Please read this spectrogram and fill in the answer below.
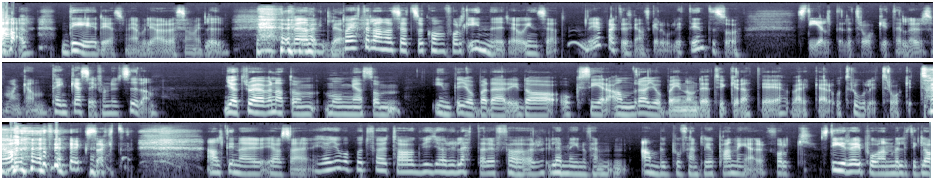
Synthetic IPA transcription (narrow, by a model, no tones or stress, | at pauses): ʔæɾd̪ɛæɖɛ̰sɔmjɑ̰ːvɪljœ̰ːɾa̰ɾɛ̰st̪aa̰vmɪt̪lḭːvmɛnlɪə̰pʰɔɛt̪ːɛləɾanːat̪sɛt̪ːsɔkʰɔmːəɾfɔlkɪnːɪ̰d̪ɛ̰ɔ̰ɪnseːɾa̰t̪m̩d̪ɛæɾfak̚t̪ɪst̪ɡa̰nskaɾṵːlɪɡt̚d̪ɛɾɪnt̪əsɔ | st̪eːlt̪ɛlːəʈʰɾoːkɪt̪ɛlːəɾsɔmːankʰant̪ʰɛŋkasɛjfɾɔnʉ̟ːt̪siːd̪a̰n | jɑːɡt̪ʰɾuːɾɛːvənat̪̚d̪ɔmːɔŋːasɔm | ʔɪnt̪əjɔbːaɖæɾɪ̰d̪ɑːɔkseːɾa̰nd̪ɾajɔbːaɾɪ̰nːɔ̰md̪ɛ̰t̪ʰʏkːəɾa̰t̪̚d̪ɛ̰væ̰ɾka̰ɾʊt̪ʰɾuːlɪ̰t̪ʰːɾo̰ːkɪ̥t̪jɑːɛksa̰kt̪ | ʔalt̪iːd̪næɾjɑːsa̰æ̰ɾjɑːɡjɔbːaɾpʰɔɛt̪fœːɾət̪ʰɑːɡvɪjœːɖɛlɛt̪ːaɾəfœɾlɛmnaɪnːɔfɛnʔanbʉ̟ːd̪̚pʰɔʊfɛnt̪lɪɡaɵpʰːhanɪŋa̰ɾfɔlkst̪ɪɾajʏpʰɔɛnmɛliːt̪əɡlɑː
